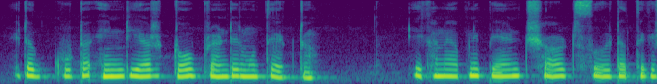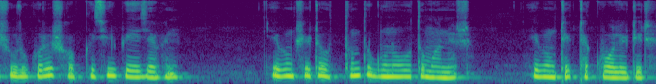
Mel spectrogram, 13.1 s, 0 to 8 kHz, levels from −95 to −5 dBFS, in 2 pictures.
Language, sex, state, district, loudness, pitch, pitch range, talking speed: Bengali, male, West Bengal, Kolkata, -23 LUFS, 190 Hz, 175-200 Hz, 130 wpm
